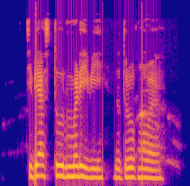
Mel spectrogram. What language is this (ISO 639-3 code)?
pus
